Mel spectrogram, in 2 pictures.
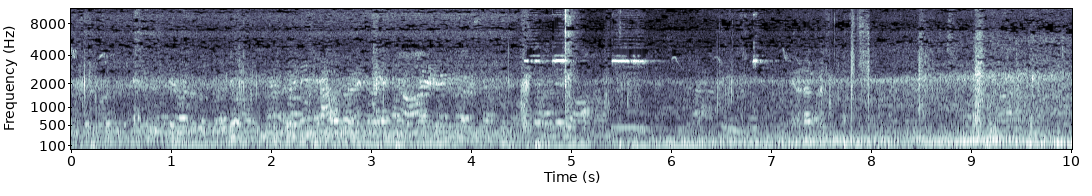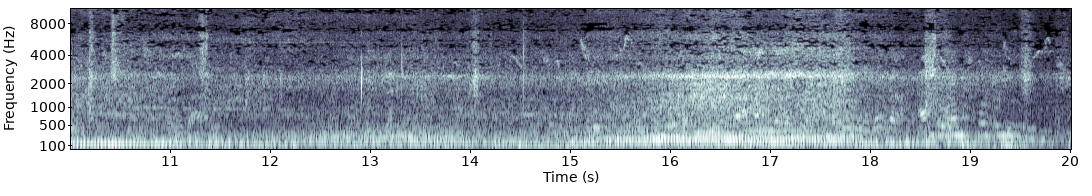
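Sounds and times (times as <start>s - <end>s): people talking: 0.0s - 12.0s, 12.7s - 20.0s.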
